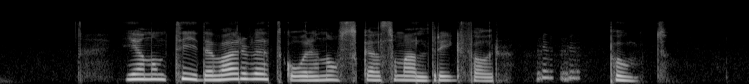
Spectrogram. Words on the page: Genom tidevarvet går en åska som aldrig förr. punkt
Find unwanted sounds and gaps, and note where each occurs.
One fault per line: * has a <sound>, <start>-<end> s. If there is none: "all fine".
* has a laugh, 5.4-5.8 s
